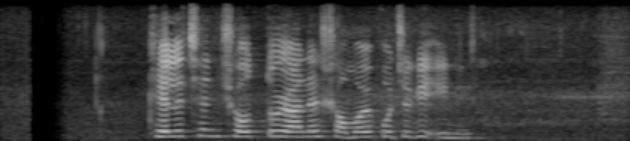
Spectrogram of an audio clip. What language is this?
Bangla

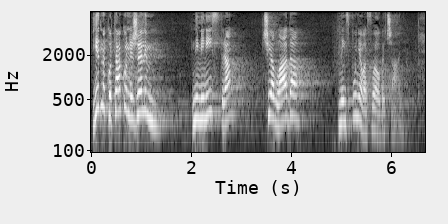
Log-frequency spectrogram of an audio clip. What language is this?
Croatian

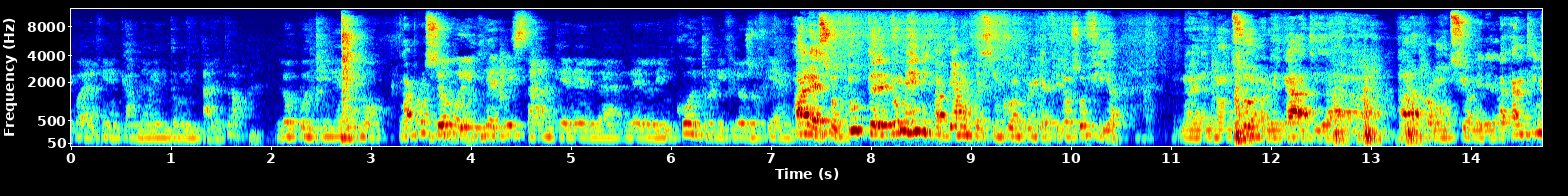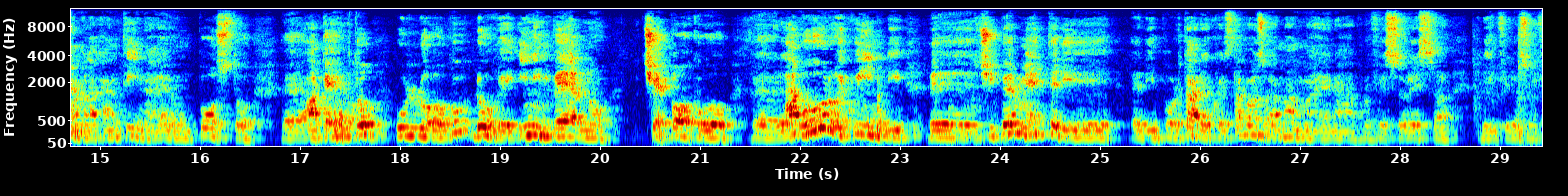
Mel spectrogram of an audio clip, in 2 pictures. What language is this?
Italian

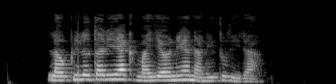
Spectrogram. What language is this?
Basque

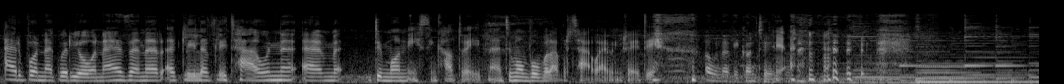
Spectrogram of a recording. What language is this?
Welsh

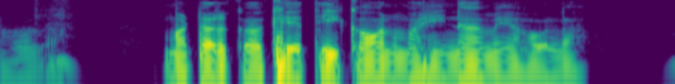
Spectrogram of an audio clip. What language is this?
Bhojpuri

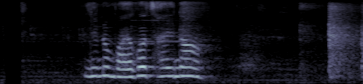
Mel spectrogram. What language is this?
Nepali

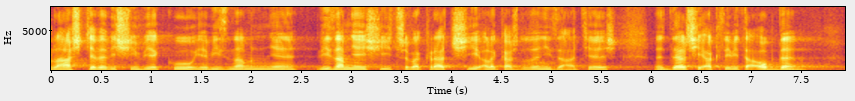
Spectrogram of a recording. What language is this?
Czech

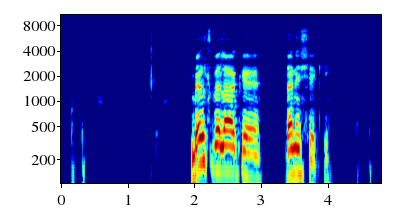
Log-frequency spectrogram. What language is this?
Burushaski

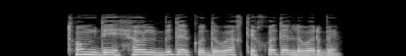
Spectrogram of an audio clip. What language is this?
Kurdish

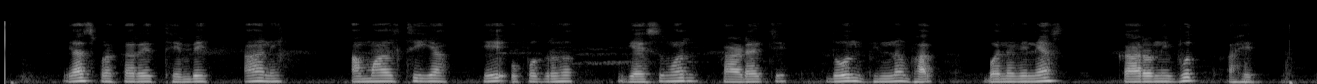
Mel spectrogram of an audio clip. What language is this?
Marathi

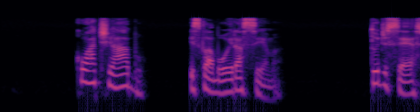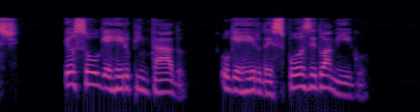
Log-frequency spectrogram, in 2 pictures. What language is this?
Portuguese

